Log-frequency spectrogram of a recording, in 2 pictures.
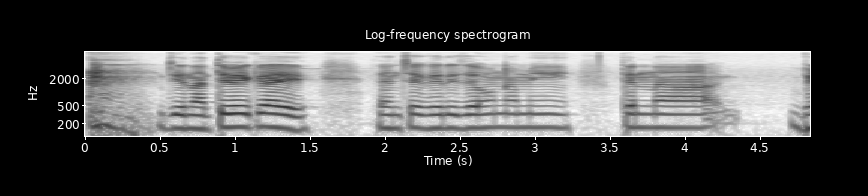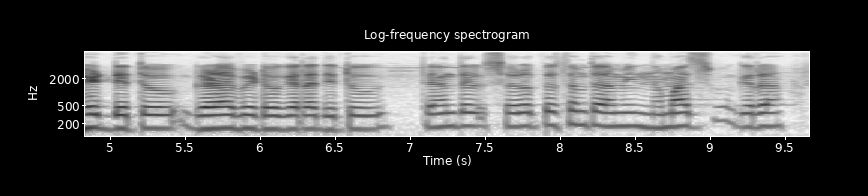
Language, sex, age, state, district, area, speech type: Marathi, male, 18-30, Maharashtra, Washim, urban, spontaneous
